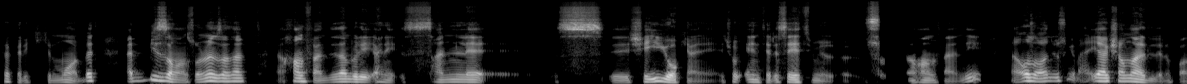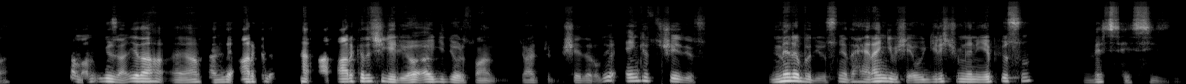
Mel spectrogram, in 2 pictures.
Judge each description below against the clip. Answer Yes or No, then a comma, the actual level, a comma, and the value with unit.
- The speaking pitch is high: No, low, 120 Hz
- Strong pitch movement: Yes, wide, 6.0 semitones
